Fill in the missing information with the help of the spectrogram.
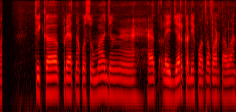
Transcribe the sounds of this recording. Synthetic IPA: t̪ikəpɾiat̪̚nakusumad͡ʒɨŋhɛt̪led͡ʒərkərdipɔt̪ɔkuwart̪awan

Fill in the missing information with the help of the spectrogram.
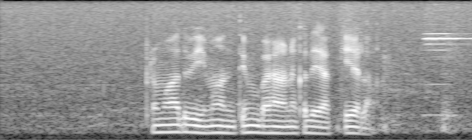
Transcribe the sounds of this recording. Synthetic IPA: prəmaːd̪əʋiːməːnt̪imbɐɦaːnəkəd̪ejakːijəla̰

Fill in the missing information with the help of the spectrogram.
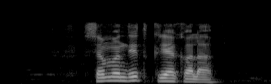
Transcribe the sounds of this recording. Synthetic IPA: səmbənd̪ʱit̪kɾijakalap

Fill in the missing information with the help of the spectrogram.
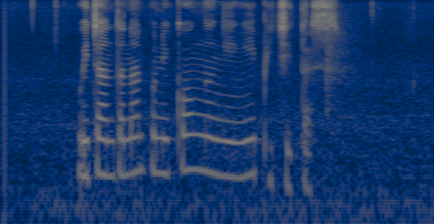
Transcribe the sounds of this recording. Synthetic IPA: wit͡ʃant̪ənanpunikɔŋəŋiŋib̥i̤̥ʒ̥i̤t̪ɛs

